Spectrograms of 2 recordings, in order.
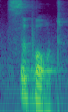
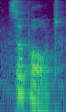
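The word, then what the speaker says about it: support: bonus circus okay fine but ಅದರ ಸರಿಯಾದ ಉಚ್ಚಾರಣೆ ಏನು ಅಲ್ಲಿ ನೀವು ಅ ಕಂಪ್ಲೀಟ್ ಆಗಿ ಹೇಳಂಗಿಲ್ಲ ನಾನು ಇದರ ಪ್ರಕಾರ ಅಲ್ಪಪ್ರಾಣ ಮಹಾಪ್ರಾಣ ಹೇಳಿದಂಗೆ ಅ ಕಂಪ್ಲೀಟ್ ಆಗಿ ಹೇಳಂಗಿಲ್ಲ ಅದನ್ನ ಅ ಸೌಂಡ್ ಮಾಡಿ ಹೇಳ್ಬೇಕು which is ಸಪೋರ್ಟ್ ಸಪೋರ್ಟ್ ಸಪ್ಲೈ ಸಪ್ಲೈ ನಿಮಗೆ ಅನ್ಸುತ್ತೆ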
